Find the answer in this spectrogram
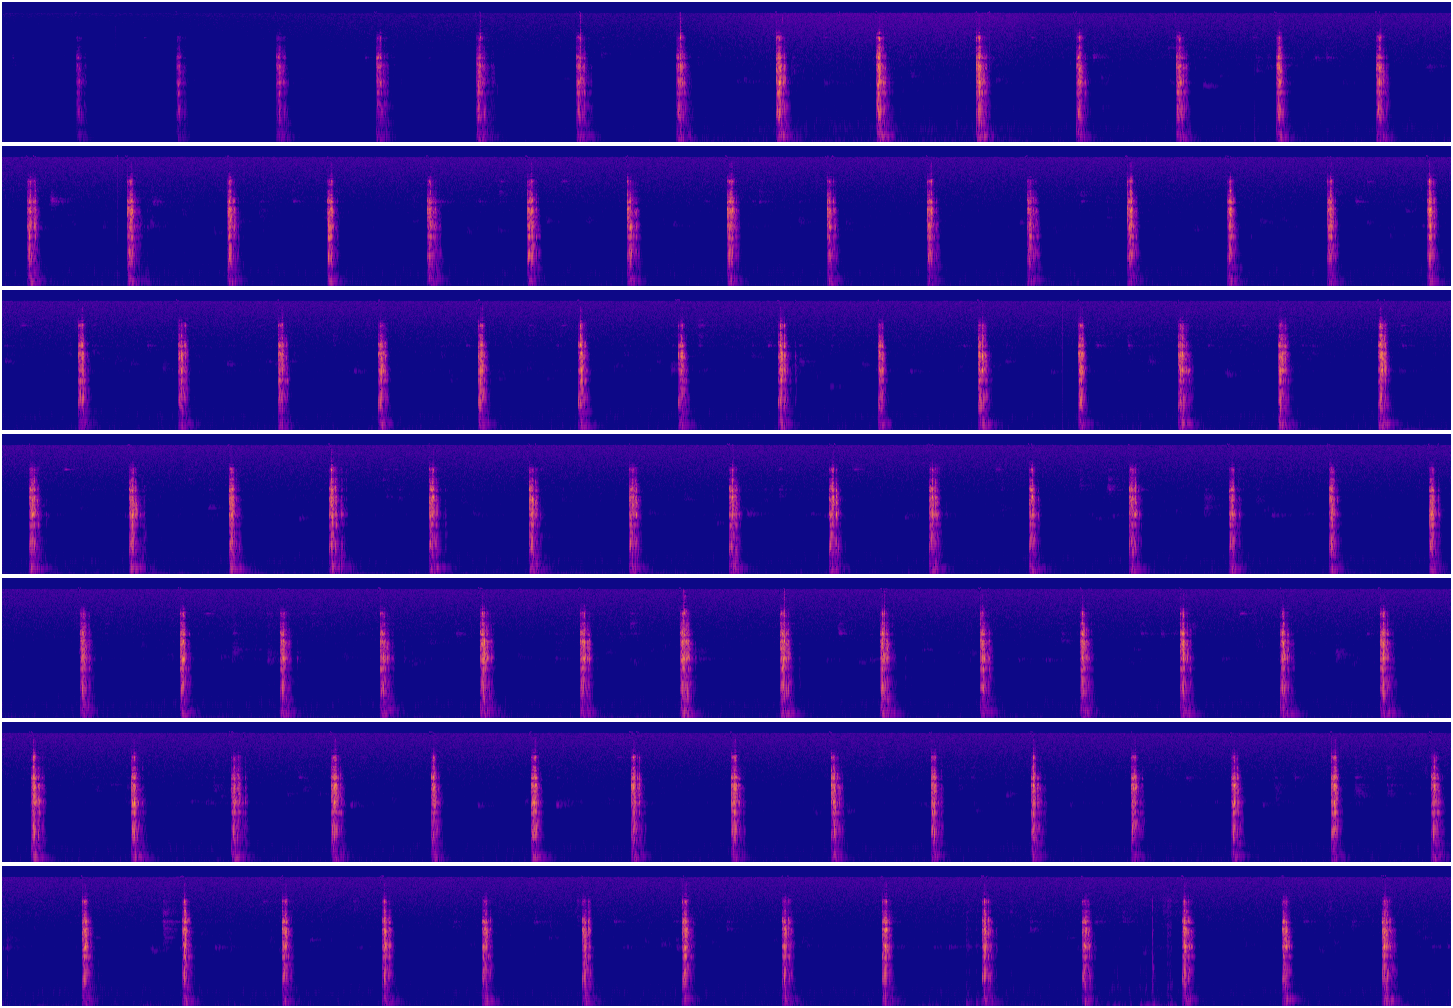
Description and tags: Contact mic recording of a clock.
